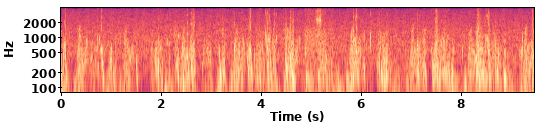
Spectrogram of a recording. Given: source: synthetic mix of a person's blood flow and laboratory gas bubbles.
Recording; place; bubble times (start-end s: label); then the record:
Doppler ultrasound of blood flow; precordium
0.00-0.14 s: bubbles
0.69-0.88 s: bubbles
0.92-1.10 s: bubbles
1.47-1.55 s: bubbles
1.84-2.04 s: bubbles
2.10-2.16 s: bubbles
2.23-2.69 s: bubbles
3.13-3.30 s: bubbles
3.42-4.36 s: bubbles
4.43-5.46 s: bubbles
5.75-6.23 s: bubbles
6.29-6.62 s: bubbles
7.08-7.32 s: bubbles
7.37-7.88 s: bubbles
7.98-8.05 s: bubbles
8.25-8.99 s: bubbles
9.14-9.26 s: bubbles
9.29-9.48 s: bubbles
From the record:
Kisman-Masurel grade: 343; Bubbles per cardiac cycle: rolling drumbeat, 9 or more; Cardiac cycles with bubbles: 100%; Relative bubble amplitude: loud (0.450 to 0.775); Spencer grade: 3 (all of the cardiac periods contain showers or single bubble signals, but not dominating or overriding the cardiac motion signals); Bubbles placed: anywhere in the cardiac cycle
